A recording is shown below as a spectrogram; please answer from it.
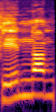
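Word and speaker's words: Cairn: किस पर एक तो के नाम की कंपनी पर और दूसरी भी कई कंपनीज पर है ना इसको कैन बोलते हैं इसमें और साइलेंट होता है बाहर की कंपनियों के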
